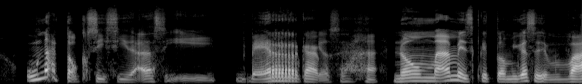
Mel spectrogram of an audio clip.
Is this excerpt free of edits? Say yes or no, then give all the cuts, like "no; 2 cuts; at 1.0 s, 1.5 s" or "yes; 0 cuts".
no; 4 cuts; at 2.5 s, 3.2 s, 3.9 s, 4.8 s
